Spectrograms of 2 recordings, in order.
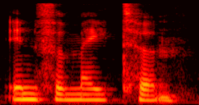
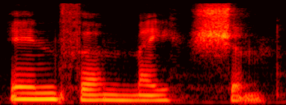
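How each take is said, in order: First: The last syllable has a t sound and full vowel. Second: The last syllable has an sh sound and schwa. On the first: The speaker calls it wrong. "very common for people to pronounce this word something like informaten" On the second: The speaker calls it right. "with the little tiny schwa"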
